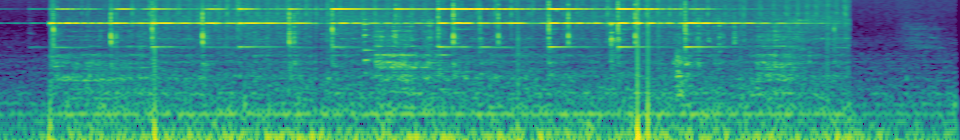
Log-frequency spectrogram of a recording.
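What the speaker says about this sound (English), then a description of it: "The ball takes part of that charge and goes back and forth between the two bells until they are both discharged." A small metal ball in an electrostatic bell ringer shuttles between two bells, striking them in a rapid, continuous, fairly loud ringing chatter that runs almost the whole clip before stopping abruptly near the end.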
